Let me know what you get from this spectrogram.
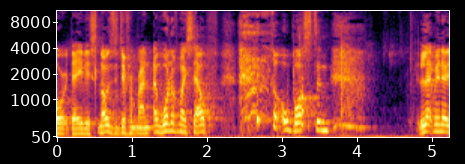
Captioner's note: laughs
